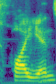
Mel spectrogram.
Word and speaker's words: Huayan: So the Chinese Huayan system, so that's how you pronounce the phrase, the Avatamsaka Sutra is a Huayan Jing in Chinese.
